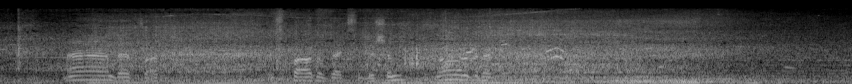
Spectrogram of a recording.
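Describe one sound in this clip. A truck drives past close by with a deep engine rumble.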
